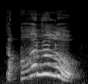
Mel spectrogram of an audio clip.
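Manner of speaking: high, loud eureka cry; sudden realisation. Acted. Meg realising the envelope is missing, high excited cry. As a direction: it just clicked.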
